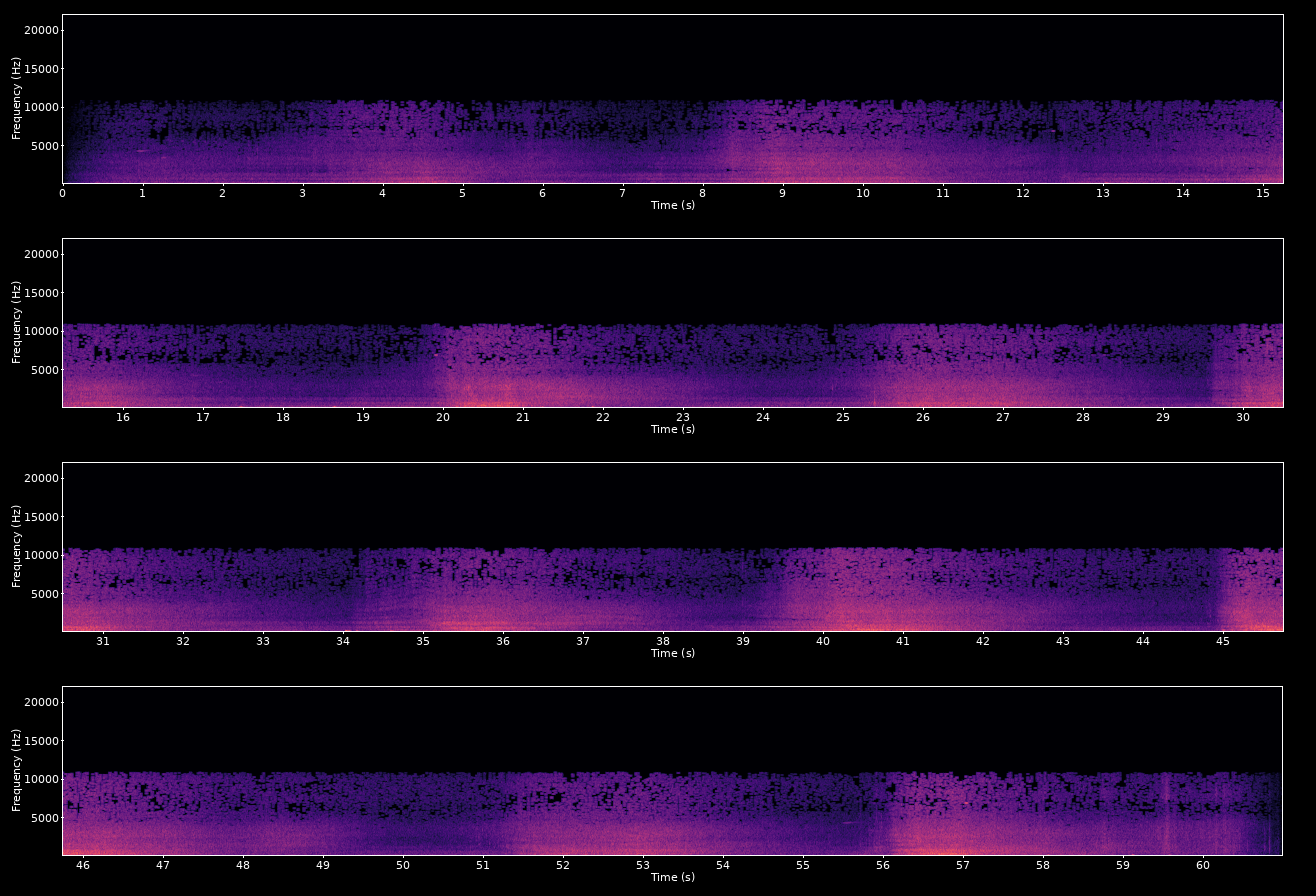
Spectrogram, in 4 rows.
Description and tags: NB beach medium waves bayFundy XY
Medium perspective of rocky shoreline Bay of Fundy, Irving Nature Park, St John New brunswick. This is the front pair (XY) of a quad recorded with H2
